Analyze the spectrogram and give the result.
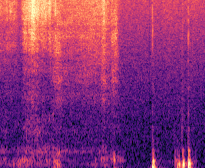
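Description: Fingertips and nails tap the glossy cover of a thick, closed paperback book lying on a table. After a stretch of faint, soft rustling, a few quiet, dull, low thumps land near the end, each dying away almost instantly.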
